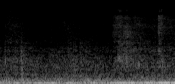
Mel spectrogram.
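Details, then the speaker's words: Lexus LS430 on a lift with a driveline shake, bought sight unseen: low droning rumble from one spinning wheel that swells and fades every half second, unlike the steady other side; little lateral runout; suspected wheel bearing, carrier bearing or differential bushing wear. "and you can hear it go in and out. Lateral run out a little bit, none."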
